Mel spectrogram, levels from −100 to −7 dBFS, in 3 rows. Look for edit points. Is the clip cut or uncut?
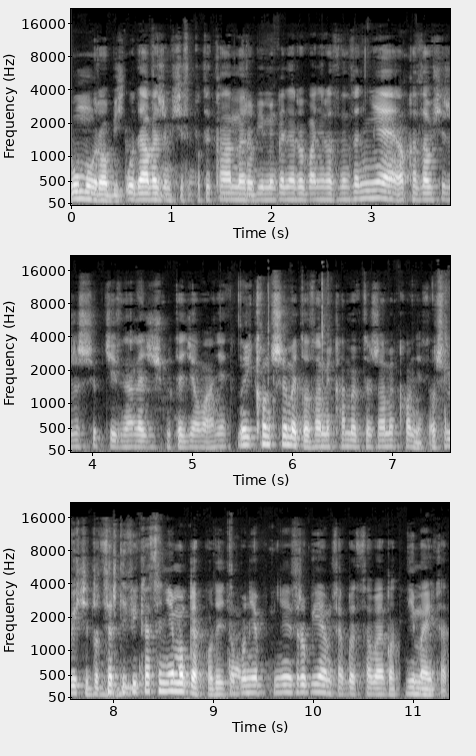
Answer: uncut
